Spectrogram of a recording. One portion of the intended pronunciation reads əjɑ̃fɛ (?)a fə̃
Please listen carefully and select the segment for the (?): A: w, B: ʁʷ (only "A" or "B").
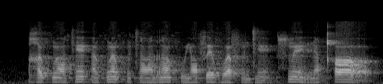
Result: B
